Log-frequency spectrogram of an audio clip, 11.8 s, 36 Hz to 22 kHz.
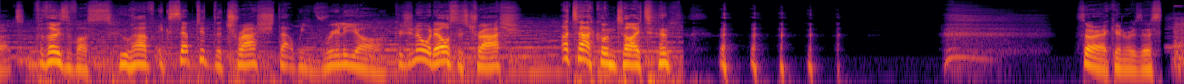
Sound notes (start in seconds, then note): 6.5 laughs at his own joke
